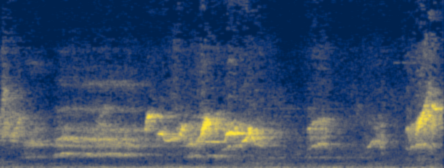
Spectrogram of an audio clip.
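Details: Red-whiskered bulbul song heard as a blurred run of mid-high chirps and slurred whistles, with a louder warbled phrase near the middle and another burst at the end over a soft low hum.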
